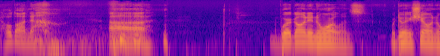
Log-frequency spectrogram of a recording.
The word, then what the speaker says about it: New Orleans: No, New Orleans.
